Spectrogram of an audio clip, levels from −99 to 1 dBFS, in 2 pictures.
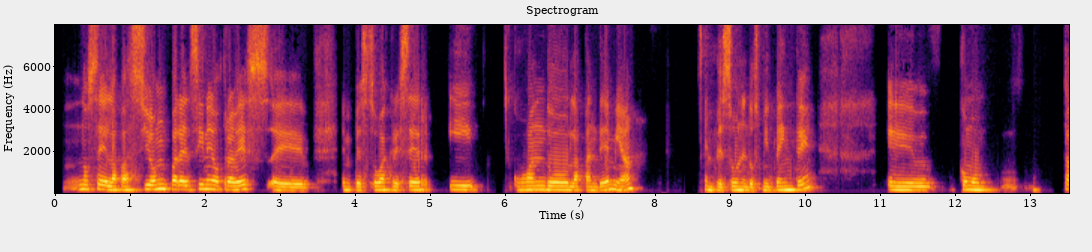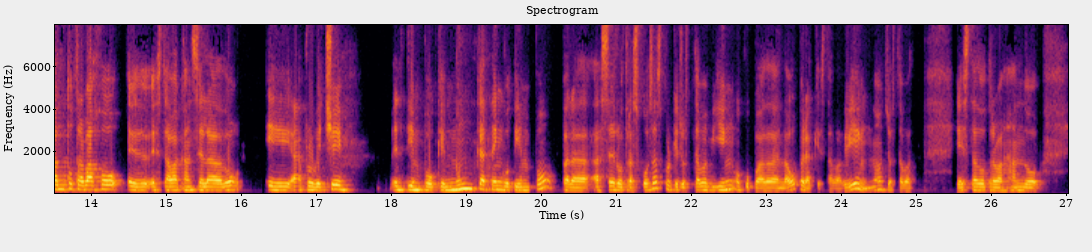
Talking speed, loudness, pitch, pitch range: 125 wpm, -13 LUFS, 175 Hz, 160-190 Hz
